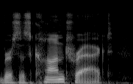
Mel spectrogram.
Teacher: contract with the stress on the second syllable which is the verb meaning to get smaller.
